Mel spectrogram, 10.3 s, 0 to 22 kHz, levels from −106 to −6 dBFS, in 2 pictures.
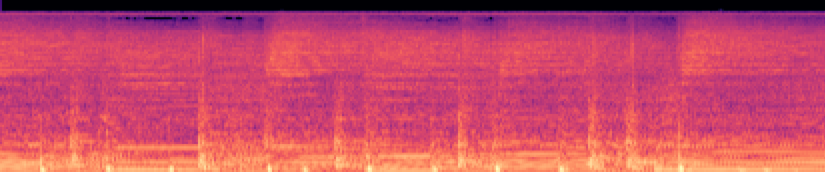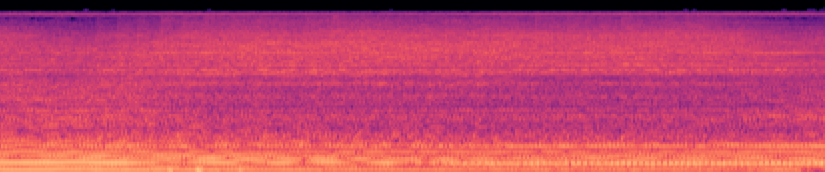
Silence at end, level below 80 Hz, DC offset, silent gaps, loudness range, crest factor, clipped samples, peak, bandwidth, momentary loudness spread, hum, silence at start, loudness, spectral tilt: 0 s; -28 dBFS; under 0.1%; none; 4 LU; 20 dB; under 0.1%; 0 dBFS; 16.5 kHz; 5 LU; none; 0 s; -21 LUFS; -4.5 dB/octave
